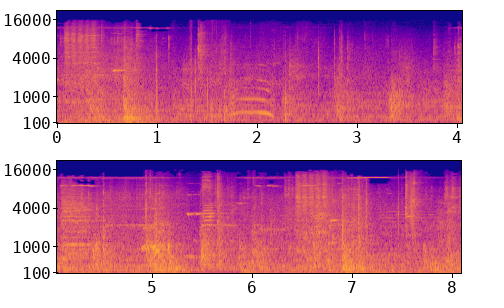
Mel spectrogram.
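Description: Metro ticket gate in use as a paper ticket is fed into its slot: repeated clunks and clicks of the gate and barrier, with a few short beeps about four to five seconds in, and voices around.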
